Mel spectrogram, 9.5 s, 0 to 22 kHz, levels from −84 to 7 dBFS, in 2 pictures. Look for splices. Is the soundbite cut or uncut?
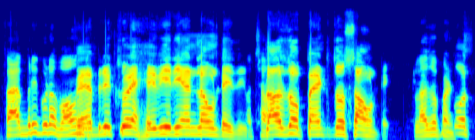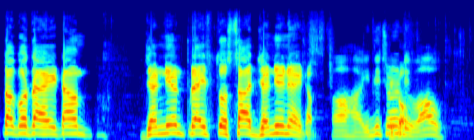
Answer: cut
